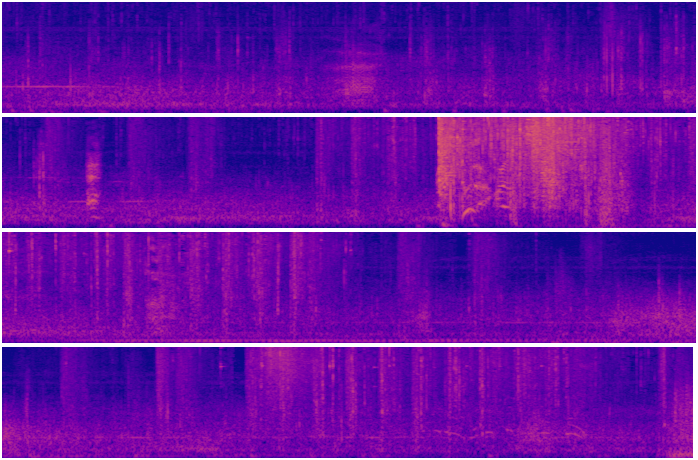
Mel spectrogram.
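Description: Footsteps crunch softly on gravel.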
